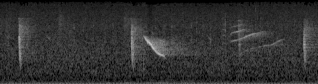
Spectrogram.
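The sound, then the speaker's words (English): A brown thrasher and a goldfinch call over each other: sharp, harsh chips repeat at intervals, a bright downward-sliding whistle cuts through, and faint high twittering follows, with no talking. “The first part, so it was two species calling on top of each other. Right. The first one is the brown thrasher.”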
